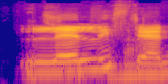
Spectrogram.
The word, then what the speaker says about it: Lelystad: Lelystad. You gotta pronounce the E.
